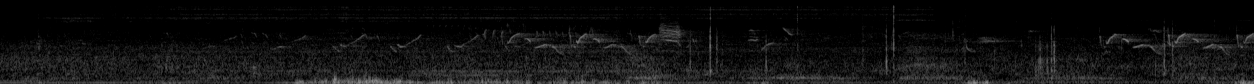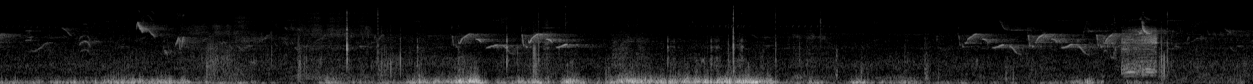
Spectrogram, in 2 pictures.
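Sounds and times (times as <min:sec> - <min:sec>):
birds chirping: 0:00.5 - 0:18.5, 0:20.1 - 0:25.0
low microphone rumble: 0:15.8 - 0:22.4.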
